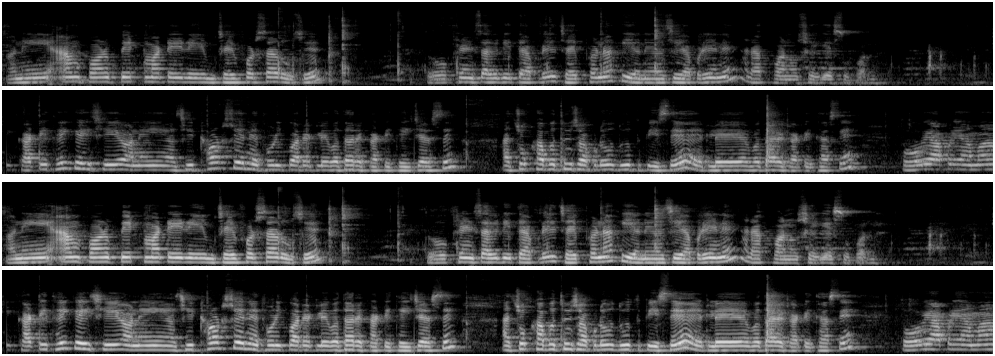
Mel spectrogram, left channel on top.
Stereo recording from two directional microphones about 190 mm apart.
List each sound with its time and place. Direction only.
0.0 s speech: 50° right (ahead or behind)
4.5 s speech: 45° right (ahead or behind)
10.1 s speech: 40° right (ahead or behind)
19.5 s speech: 35° right (ahead or behind)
